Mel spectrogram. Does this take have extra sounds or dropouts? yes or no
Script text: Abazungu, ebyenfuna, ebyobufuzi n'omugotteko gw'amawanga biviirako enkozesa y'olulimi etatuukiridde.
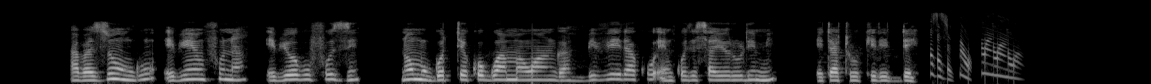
yes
